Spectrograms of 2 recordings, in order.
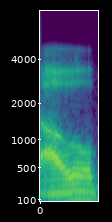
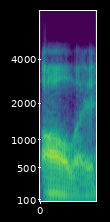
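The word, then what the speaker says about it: Aulë: I said Aeol, but it's Ale. I always pronounce him wrong, but I know how to actually pronounce him.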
